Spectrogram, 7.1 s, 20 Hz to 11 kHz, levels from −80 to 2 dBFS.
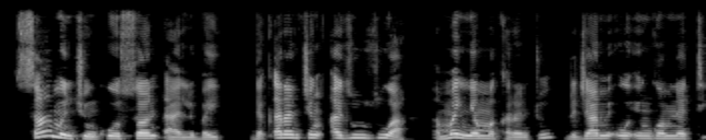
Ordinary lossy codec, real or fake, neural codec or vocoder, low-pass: none; real; none; 9.9 kHz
